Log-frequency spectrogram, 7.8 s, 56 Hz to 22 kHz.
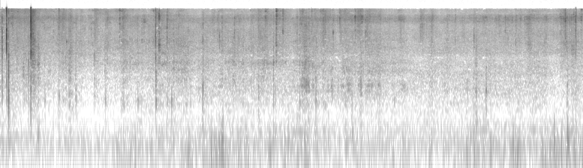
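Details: Scout, an 11-year-old American Paint Horse gelding, red sorrel and 14 hands, a family pleasure and trail horse, moves with sharp, irregular hoof knocks, several louder strikes, over a steady low outdoor rumble.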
